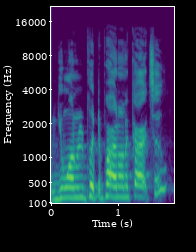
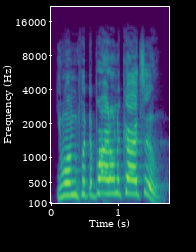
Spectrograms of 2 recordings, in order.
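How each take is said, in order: First: Said in the usual way. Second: Higher, quicker disbelieving question; incredulous repeat. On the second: Real, not acted. Host repeats the absurd car-part demand, incredulous. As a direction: throw the question back, pitched up in disbelief.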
